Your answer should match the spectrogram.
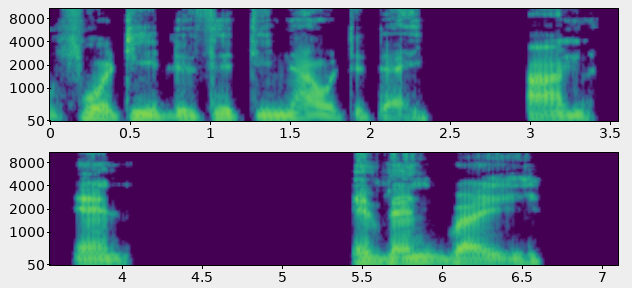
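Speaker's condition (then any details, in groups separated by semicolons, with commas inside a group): Cerebral palsy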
